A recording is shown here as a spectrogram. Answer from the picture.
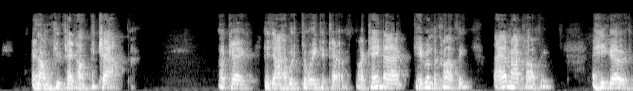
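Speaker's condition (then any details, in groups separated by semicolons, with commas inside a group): Deafness; speech problem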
